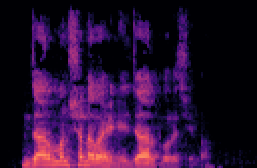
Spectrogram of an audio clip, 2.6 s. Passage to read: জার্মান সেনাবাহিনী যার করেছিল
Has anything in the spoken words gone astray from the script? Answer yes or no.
no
